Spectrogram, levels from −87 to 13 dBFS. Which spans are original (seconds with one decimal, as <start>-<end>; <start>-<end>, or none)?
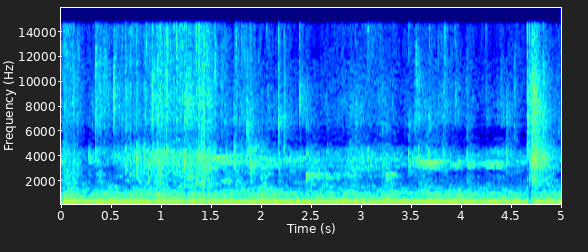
0.0-5.0

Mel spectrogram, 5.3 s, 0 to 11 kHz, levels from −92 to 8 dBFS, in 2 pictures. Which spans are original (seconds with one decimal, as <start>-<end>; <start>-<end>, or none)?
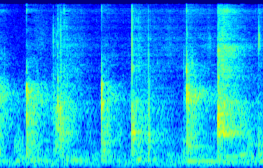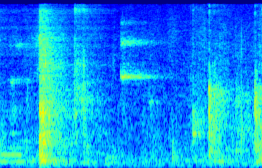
0.0-0.6; 3.8-5.3

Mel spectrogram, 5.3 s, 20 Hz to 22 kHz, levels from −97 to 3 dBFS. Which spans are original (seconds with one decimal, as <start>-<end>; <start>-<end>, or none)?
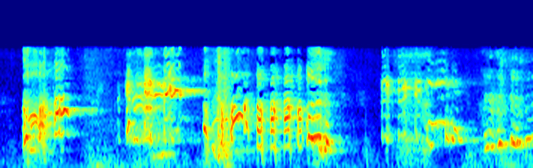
0.0-5.3

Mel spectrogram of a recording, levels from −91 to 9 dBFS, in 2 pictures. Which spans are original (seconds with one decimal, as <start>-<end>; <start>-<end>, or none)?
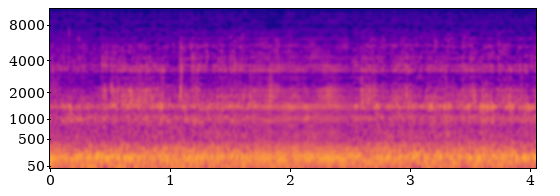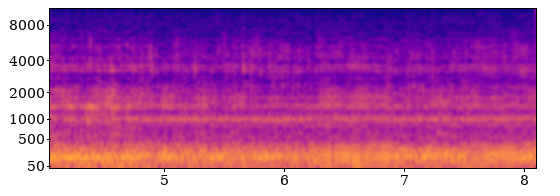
0.0-1.7; 2.5-6.3; 6.9-7.6

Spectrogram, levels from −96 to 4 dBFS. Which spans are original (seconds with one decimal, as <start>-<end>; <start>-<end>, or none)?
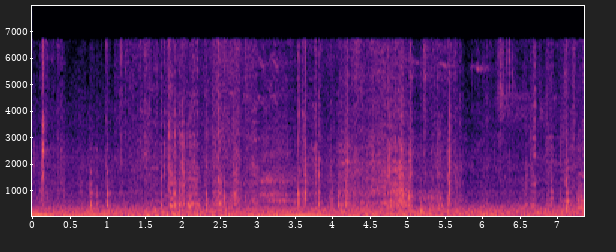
0.0-5.9; 6.6-7.4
